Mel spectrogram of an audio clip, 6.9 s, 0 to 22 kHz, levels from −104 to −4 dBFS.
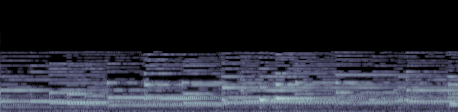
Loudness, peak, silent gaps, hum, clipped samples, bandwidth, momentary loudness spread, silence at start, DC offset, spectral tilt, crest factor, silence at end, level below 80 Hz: -41 LUFS; -22 dBFS; none; none; under 0.1%; 3.3 kHz; 9 LU; 0 s; under 0.1%; 0 dB/octave; 18 dB; 0 s; -68 dBFS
